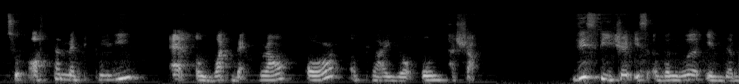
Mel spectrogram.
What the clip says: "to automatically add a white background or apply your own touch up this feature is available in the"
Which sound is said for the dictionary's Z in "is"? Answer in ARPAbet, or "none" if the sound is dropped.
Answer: S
